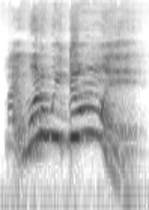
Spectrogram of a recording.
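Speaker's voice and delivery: high, loud disbelieving cry; stunned, half-laughing disbelief; squeaky shocked disbelief; incredulous. Real, not acted. Incredulous reaction.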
